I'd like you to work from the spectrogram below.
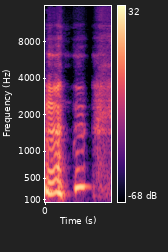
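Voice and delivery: high-pitched nervous giggle; embarrassed laugh. Real, not acted. Host trying to apologize to a viewer, embarrassed laughing. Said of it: "I am so embarrassed".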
